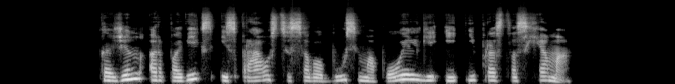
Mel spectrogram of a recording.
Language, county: Lithuanian, Klaipėda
